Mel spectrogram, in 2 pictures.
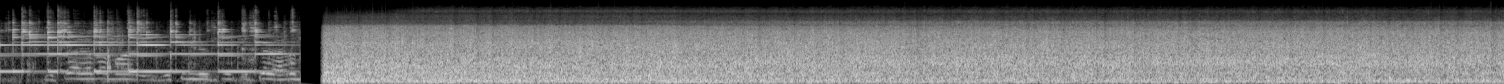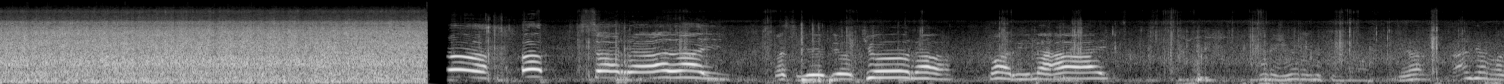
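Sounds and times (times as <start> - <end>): rush of flowing water: 3.2 - 19.3, 24.8 - 30.0.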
